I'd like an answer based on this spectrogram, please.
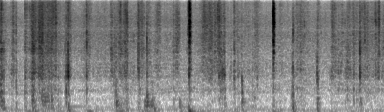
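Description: Hands rummaging through the contents of a backpack's unzipped admin pouch: light rustling with scattered small clicks and taps, two sharper clicks about two and a half and three and a half seconds in.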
